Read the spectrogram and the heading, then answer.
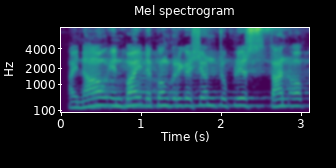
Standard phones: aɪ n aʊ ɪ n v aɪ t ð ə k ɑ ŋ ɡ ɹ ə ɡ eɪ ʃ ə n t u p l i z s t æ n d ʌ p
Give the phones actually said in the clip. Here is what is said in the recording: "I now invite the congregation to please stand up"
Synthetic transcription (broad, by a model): aɪ n aʊ ɪ n v aɪ t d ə k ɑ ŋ ɡ ɹ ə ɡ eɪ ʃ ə n t u p l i s t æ n ɔ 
